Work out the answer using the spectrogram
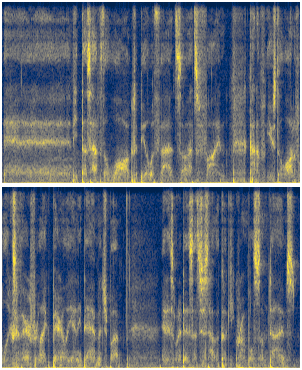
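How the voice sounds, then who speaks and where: A person whispering casual, chatty ASMR gameplay commentary in a breathy, unvoiced voice, close to the microphone. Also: normal speed, sharp tone. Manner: casual, chatty gamer slang. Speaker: gaming video host.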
